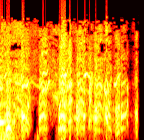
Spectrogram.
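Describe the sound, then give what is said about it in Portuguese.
A voice comes through a phone call with a thin, band-limited tone and a smeared echo trailing its syllables, sounding almost like chuckling, steady for about two seconds before cutting off. “Por isso que a gente não conseguia falar com ele, ele tá no além, ó o eco.”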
